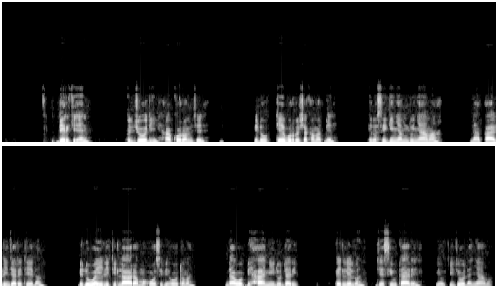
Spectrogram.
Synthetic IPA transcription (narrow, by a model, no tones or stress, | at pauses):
dɛɾkɛ̰ʔɛn | ɗɔd͡ʒoːɗihakɔɾɔmd͡ʒɛ | ɓɛɗɔtebuɾɗɔt͡ʃakamaɓːɛ | ɓɛɗɔsiɡiɲamduɲaːma | ndapaliɲd͡ʒaɾɛtʰɛɗam | ɓɛ̰ɗɔwajlitilaɾamɔhosḭɓɛhɔtɔmanː | dawɔɓːɛhaːniɗɔdaɾi | pɛlːɛlʔɔn | d͡ʒɛsiwtaːɾɛ | jawkid͡ʒɔɗaɲaːma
